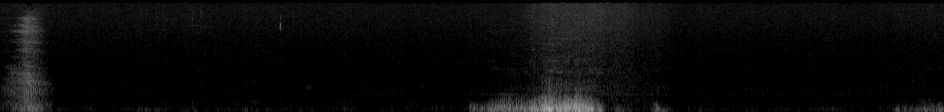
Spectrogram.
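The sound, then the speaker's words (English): A deep breath drawn in: one long, fairly loud airy rush of breath, with a short faint breath earlier and near silence around it, no talking. “Deeper breath in.”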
